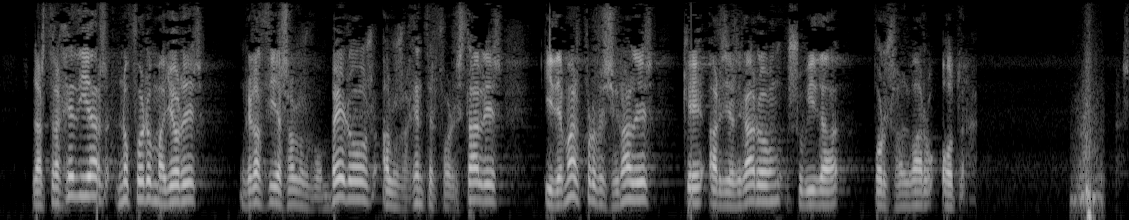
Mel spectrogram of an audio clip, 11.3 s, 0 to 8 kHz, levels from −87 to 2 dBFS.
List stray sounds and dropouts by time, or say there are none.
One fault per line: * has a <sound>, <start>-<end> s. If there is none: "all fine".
* has a whoosh, 10.7-11.1 s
